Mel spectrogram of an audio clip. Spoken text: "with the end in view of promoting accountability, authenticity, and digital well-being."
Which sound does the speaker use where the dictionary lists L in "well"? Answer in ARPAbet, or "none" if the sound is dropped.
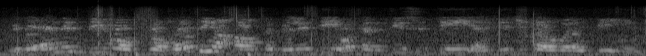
L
